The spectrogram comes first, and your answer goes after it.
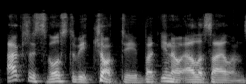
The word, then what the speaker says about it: Ciotti: Italian it's uh actually supposed to to be chy but you know Ellis Island so my own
